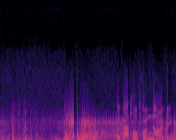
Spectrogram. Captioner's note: guns blasting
